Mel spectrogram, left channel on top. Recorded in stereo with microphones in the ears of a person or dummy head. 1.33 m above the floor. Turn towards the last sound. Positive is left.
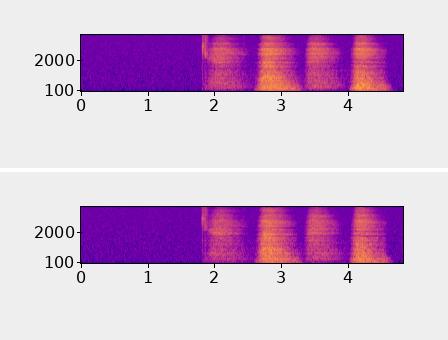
turn(degrees=-30)  # may be behind; listen again after turning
